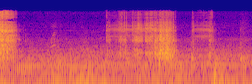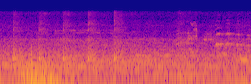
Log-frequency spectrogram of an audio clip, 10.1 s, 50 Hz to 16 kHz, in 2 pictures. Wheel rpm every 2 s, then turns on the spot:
0, 10, 0, 0, 0.
none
